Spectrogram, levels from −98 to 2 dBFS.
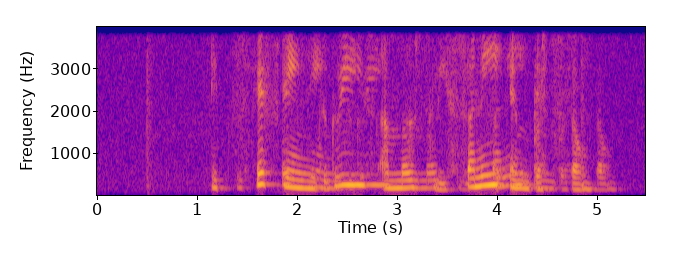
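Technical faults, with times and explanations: Throughout, echo with no canceller: every phrase returns about a third of a second later, about 12 dB quieter, picked up from the far end's loudspeaker and sent back uncancelled.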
